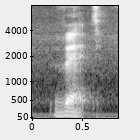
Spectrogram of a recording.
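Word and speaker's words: ב: So, now the letter bait without the dagesh or the dot in the center goes from a B sound to a V sound and we pronounce it vet.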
